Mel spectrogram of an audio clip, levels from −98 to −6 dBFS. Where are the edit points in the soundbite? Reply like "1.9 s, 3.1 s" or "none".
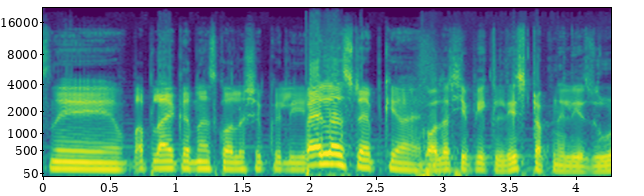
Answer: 1.9 s, 2.8 s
